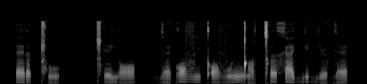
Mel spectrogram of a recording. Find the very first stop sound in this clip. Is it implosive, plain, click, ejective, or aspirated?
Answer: click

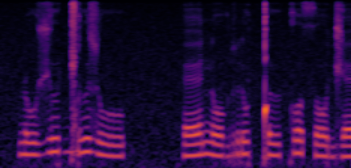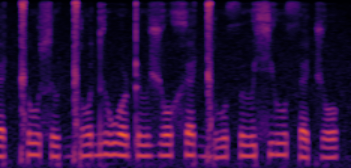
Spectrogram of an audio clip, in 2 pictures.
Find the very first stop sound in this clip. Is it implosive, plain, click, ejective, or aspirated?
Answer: click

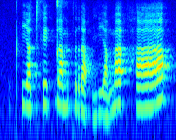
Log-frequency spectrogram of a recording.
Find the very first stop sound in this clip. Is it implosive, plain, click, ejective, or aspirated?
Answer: aspirated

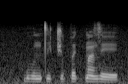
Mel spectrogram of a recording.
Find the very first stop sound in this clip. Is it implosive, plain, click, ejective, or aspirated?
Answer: implosive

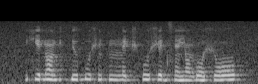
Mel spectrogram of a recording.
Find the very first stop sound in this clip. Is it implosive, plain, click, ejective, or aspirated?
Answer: implosive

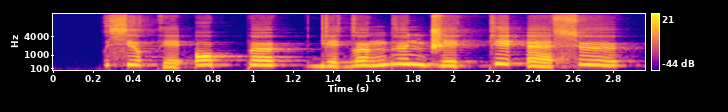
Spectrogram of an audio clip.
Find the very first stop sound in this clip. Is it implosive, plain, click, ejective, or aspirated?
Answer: plain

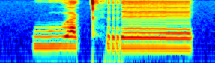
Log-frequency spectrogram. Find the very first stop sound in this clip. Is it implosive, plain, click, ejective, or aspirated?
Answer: aspirated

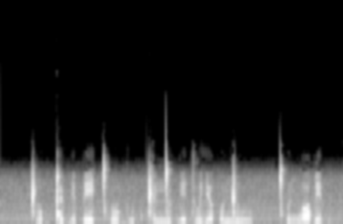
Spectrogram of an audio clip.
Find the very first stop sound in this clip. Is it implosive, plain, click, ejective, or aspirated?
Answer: click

